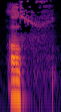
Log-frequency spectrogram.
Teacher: مطبقه یعنی دیگه زیاد بالا میره. اس منطبق میشه زبانمون به حنک، به سقف دهان. اس. خب کسایی که زیاد تجوید کار کردن دیگه بهتر میدونن. · Term: مستعلیه مطبقه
